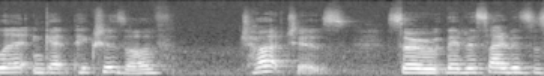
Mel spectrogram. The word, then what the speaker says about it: Chvrches: fact about their name the reason that they're called churches with a v instead of a u is because they were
